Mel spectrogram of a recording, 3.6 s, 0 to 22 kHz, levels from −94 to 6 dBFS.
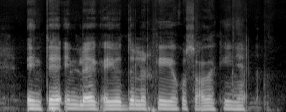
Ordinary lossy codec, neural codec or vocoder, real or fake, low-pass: none; vocoder, 44.1 kHz, 128 mel bands, Pupu-Vocoder; fake; none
